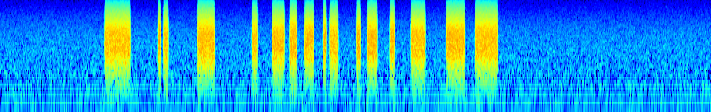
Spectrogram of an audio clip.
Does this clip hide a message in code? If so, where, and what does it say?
No, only bursts of noise.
